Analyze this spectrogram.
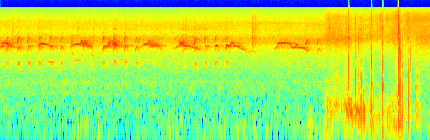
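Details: Juvenile Northern goshawks trying to catch up with their parent in Oyama city, Tochigi, Japan: repeated thin, whining, downslurred calls, roughly three a second, then loud rustling and thumping bursts near the end.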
